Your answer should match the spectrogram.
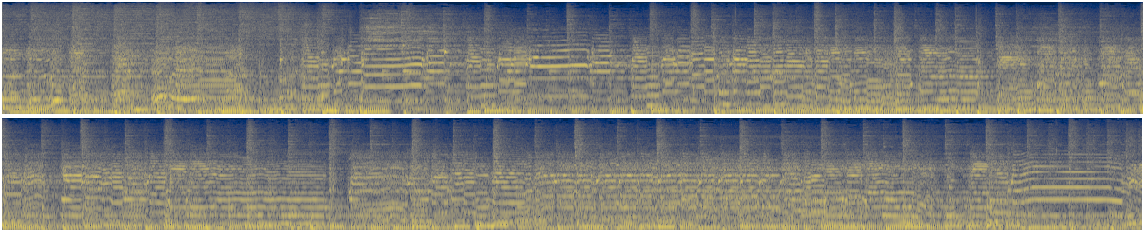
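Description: Rock and roll instrumental break: a Telecaster-style electric guitar playing single-note lead lines with bent, wavering notes over a band backing of drums and bass.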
